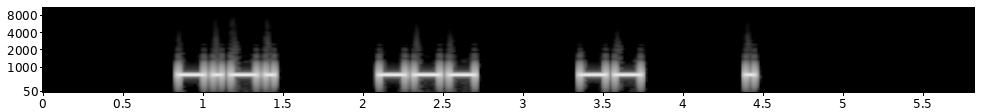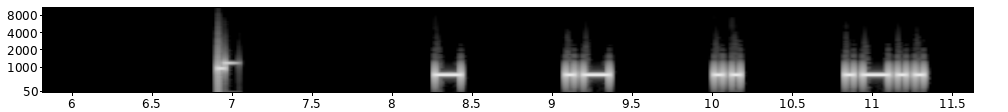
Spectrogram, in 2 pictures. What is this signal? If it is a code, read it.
Morse code, heard as a keyed tone, about 22 wpm, spaced as for 10 wpm, 700 Hz. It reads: COME TAIL
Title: 4x Character Spacing - Top 500 Words - 22wpm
